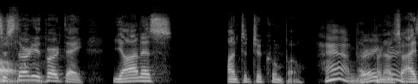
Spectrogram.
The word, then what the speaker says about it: Giannis: here we go by the way I did pronounce Giannis correct on his 30th birthday it's his 30th birthday Yannis anmo very I said Chris is on the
